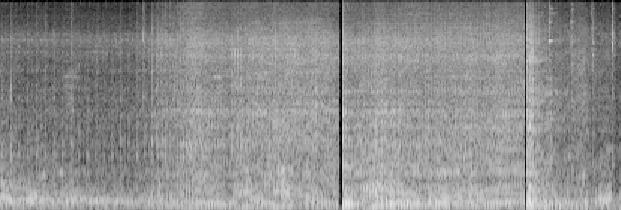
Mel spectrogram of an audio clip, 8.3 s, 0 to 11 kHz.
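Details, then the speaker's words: Honda CD 70 after timing chain replacement and tappet play adjustment, idling: steady, even single-cylinder putter with no chain clatter or rattle, sounding like new. "जैसे आपने सुनी आवाज़ कैसी, बिल्कुल ज़बरदस्त आवाज़ बन गई है इसकी।"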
